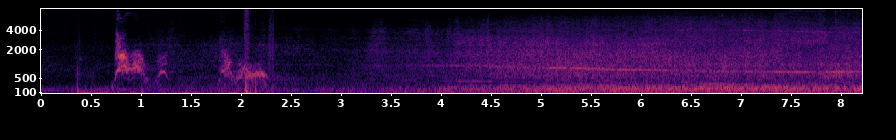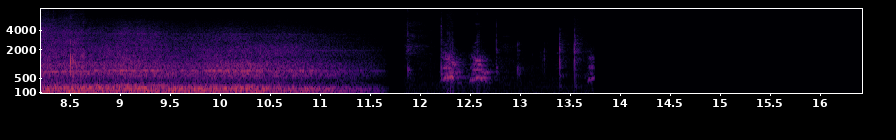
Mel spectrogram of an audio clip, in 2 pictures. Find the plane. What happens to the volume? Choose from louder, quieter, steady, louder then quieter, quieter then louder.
louder.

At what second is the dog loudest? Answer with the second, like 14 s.
1 s.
